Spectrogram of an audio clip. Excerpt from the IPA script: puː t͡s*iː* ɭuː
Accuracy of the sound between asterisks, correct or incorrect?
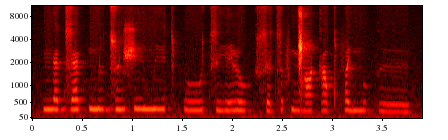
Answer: correct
